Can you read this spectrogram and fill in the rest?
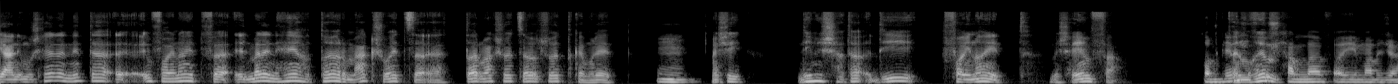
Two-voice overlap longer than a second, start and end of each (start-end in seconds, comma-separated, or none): none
